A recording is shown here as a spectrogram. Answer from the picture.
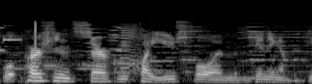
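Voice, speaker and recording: Against music in the background, the speech unfolds at a moderate pace. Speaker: video game walkthrough narrator. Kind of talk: gameplay commentary. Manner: casual, rambling.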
